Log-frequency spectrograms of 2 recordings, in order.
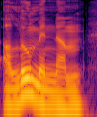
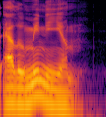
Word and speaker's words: aluminum: Yeah, the Americans, we pronounce the word aluminum. And I think in the UK, they pronounce it aluminium.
